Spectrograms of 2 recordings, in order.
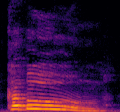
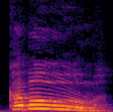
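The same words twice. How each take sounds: The two takes are said the same way.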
